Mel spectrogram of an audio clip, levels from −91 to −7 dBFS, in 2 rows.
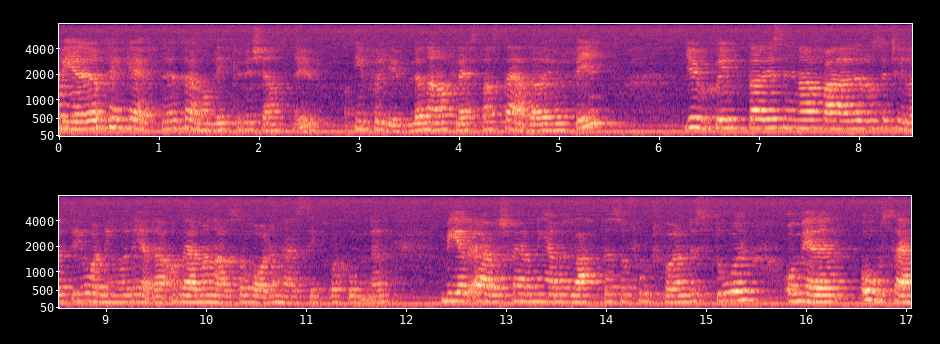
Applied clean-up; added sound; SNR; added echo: none; none; none; reverberation time 0.5 s.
